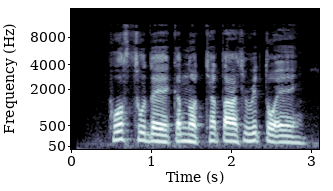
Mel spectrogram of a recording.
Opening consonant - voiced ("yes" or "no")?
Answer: no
